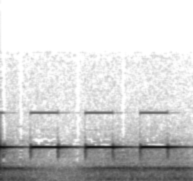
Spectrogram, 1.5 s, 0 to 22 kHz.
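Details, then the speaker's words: Large diesel generator set from auction, after a frequency-error shutdown during a throttle test: a steady high beeping in pulses about every 0.4 seconds with the engine stopped. Controller fault alarm. "all right so it looks like we've already different era now so you can generate at all that frequency"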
